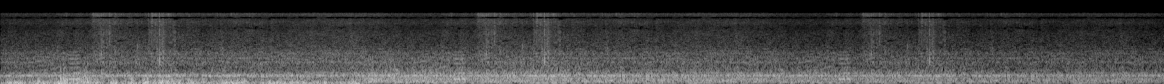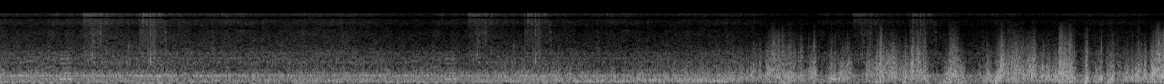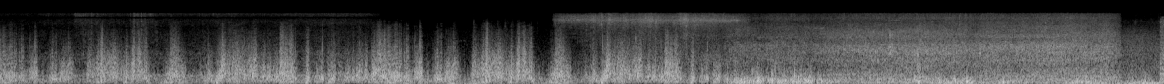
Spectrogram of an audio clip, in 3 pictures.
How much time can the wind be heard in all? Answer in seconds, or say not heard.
35 s.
